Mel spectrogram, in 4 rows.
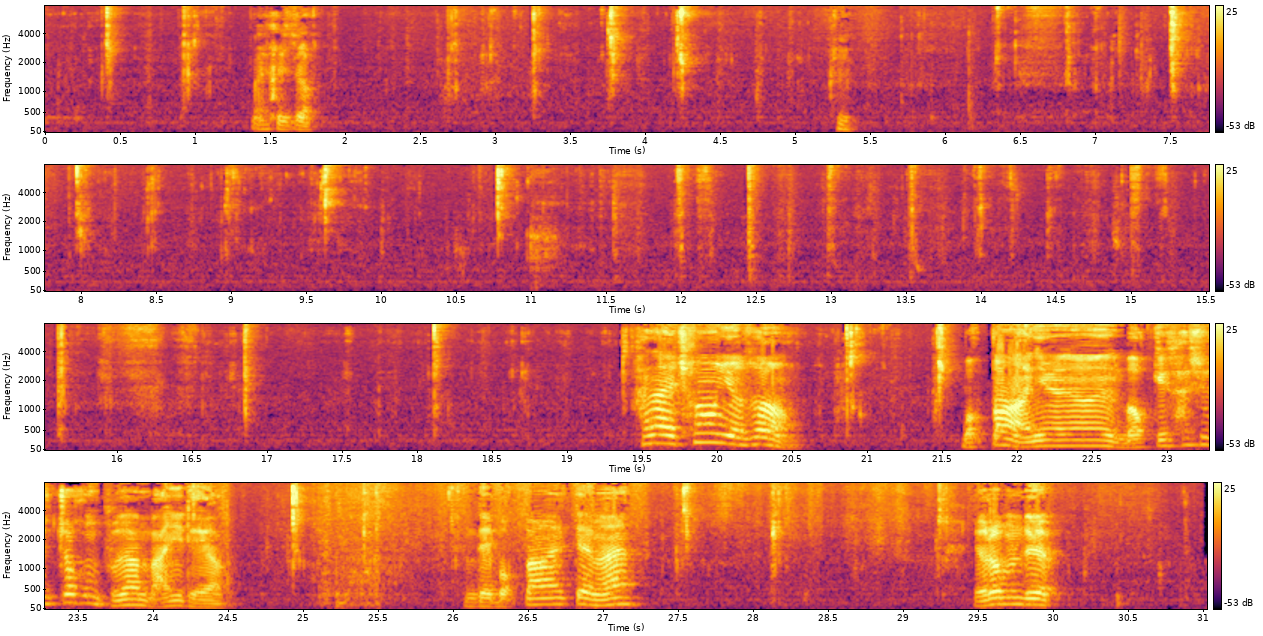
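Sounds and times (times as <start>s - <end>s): chewing crunchy food: 0.0s - 19.5s, 20.6s - 21.6s, 27.3s - 29.5s
faint steady hum: 0.0s - 31.0s.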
